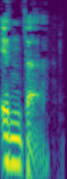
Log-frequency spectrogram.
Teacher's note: in the 这个 n 的音要咬舌尖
